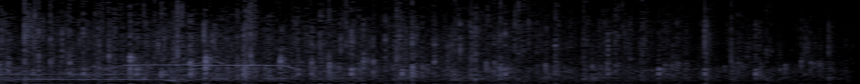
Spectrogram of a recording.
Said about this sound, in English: Come on, you ought to clap better than that.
